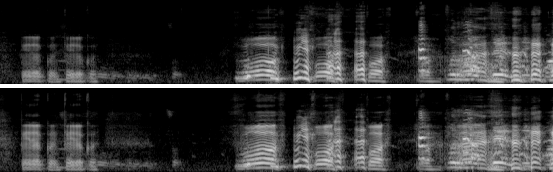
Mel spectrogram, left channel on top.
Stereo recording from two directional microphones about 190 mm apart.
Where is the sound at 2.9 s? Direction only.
60° left (ahead or behind).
